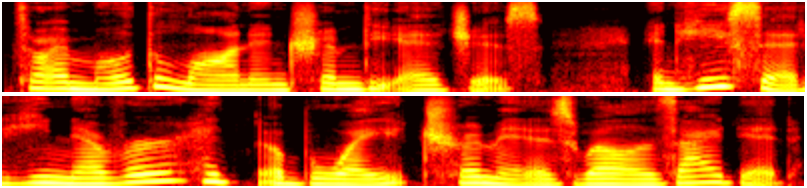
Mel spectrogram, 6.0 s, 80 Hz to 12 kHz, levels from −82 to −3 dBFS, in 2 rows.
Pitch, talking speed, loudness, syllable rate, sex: 215 Hz, 240 wpm, -16 LUFS, 5.2 syllables/s, female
